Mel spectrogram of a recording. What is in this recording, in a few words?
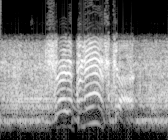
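near waypoint, mood low, Russian; War Thunder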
